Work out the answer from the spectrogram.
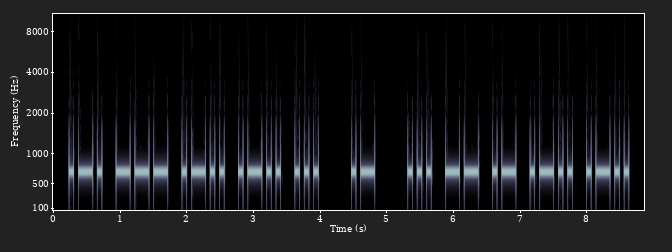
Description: Morse code, heard as a keyed tone, about 17 wpm, 700 Hz. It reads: ROLLS A SMALL
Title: Easy Phrases 17wpm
